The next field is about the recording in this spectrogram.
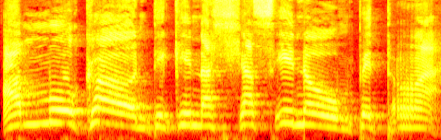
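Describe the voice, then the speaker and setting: Woman playing a slow, high-voiced melodramatic old mother-in-law. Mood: demanding, scolding. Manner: melodramatic, whining, groaning. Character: scheming, complaining elderly mother-in-law, melodramatically feigning dizziness. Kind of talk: comedy radio drama acting.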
